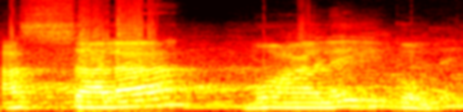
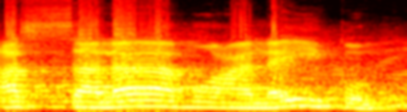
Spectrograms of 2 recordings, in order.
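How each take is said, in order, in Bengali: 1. অভিবাদনটি শুরু হয় পূর্ণ প্রথম ধ্বনি দিয়ে। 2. অভিবাদনটি শুরু হয় পূর্ণ প্রথম ধ্বনি দিয়ে।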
